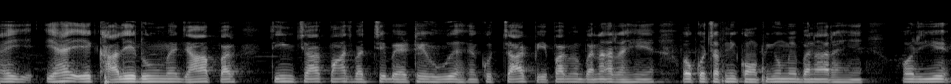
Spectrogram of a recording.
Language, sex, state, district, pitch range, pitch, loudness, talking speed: Hindi, male, Uttar Pradesh, Jalaun, 115-130 Hz, 125 Hz, -27 LUFS, 200 wpm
